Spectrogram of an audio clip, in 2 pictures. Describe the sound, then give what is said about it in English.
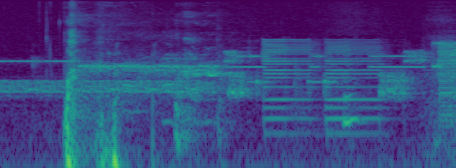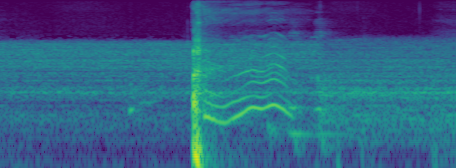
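A dial-up modem connects to the internet over a phone line: a steady dial tone, a quick run of dialing beeps, then harsh hissing static and warbling, screeching handshake tones that grow loud and chaotic toward the end. “Like, why'd you answer the phone? I was trying to connect to the internet.”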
